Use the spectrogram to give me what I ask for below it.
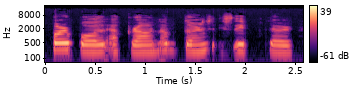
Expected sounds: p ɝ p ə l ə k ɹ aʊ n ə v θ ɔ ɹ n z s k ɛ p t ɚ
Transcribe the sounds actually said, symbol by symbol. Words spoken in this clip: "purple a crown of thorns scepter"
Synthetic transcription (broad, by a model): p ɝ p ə l ə k ɹ aʊ n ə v t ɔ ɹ n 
